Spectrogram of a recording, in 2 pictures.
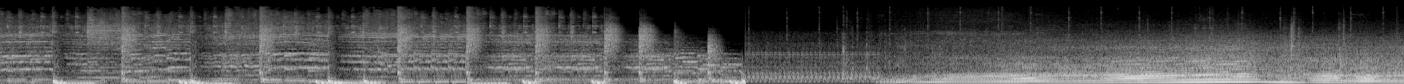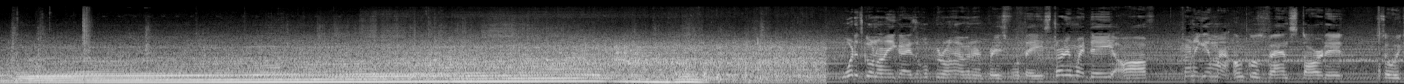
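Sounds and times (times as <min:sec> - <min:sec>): car engine accelerating: 0:07.4 - 0:28.0.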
